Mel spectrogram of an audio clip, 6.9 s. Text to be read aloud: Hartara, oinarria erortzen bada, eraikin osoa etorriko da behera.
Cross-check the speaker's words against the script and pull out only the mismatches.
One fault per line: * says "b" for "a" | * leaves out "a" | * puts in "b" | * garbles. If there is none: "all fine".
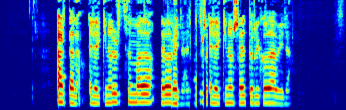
* says "eraikin" for "oinarria"
* garbles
